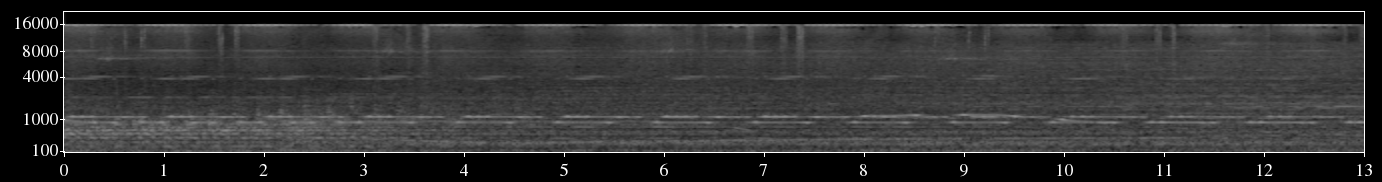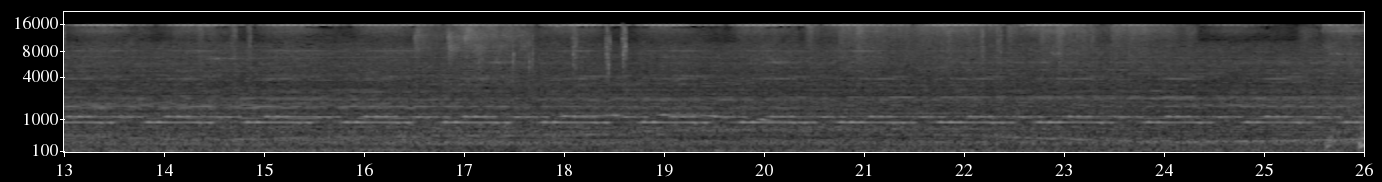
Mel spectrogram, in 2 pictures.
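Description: Layered synthesizer drones: two high tones pulsing on and off in a steady dashed pattern over a dense low rumble, with slow sliding pitches that dip and rise again in a siren-like way.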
